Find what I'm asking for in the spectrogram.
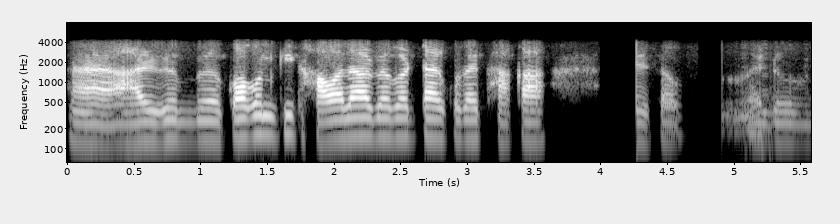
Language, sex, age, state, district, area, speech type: Bengali, male, 30-45, West Bengal, North 24 Parganas, urban, conversation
